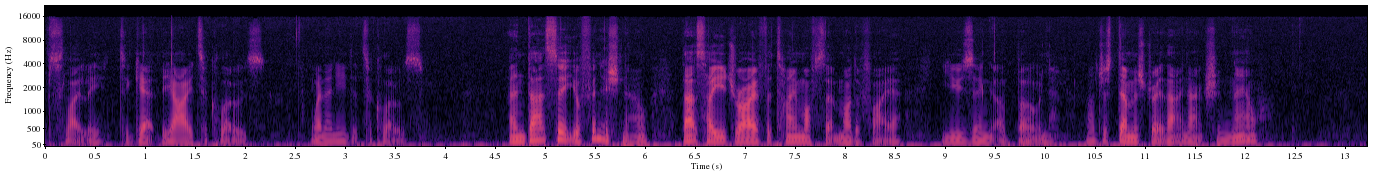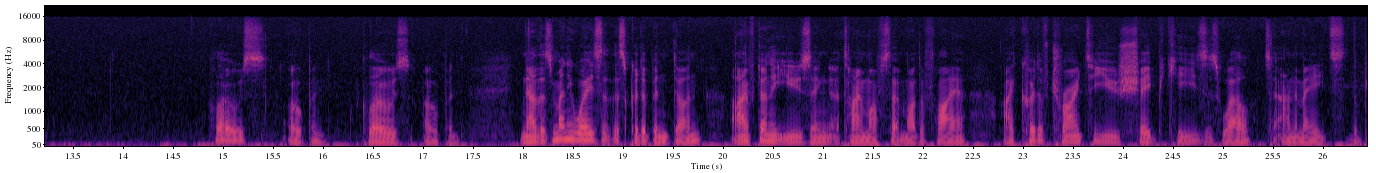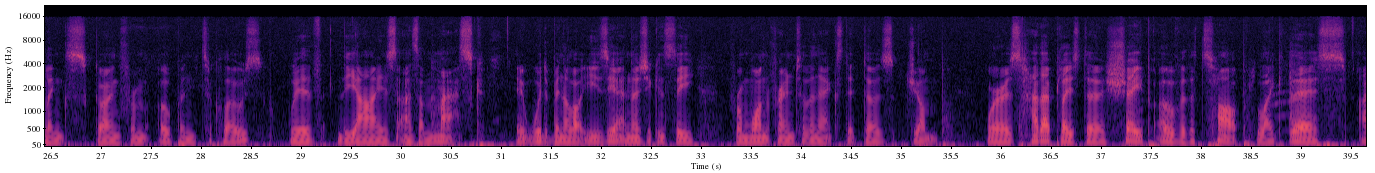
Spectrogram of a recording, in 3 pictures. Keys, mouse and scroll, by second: 3.8-4.1 drag, 6.1-8.2 shift+middle drag, 8.2 click, 9.3-10.7 drag, 10.7 ctrl+Tab, 12.5-13.6 drag, 13.6 g, 36.9-38.0 drag, 38.0 ctrl+z, 38.4-39.6 drag.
